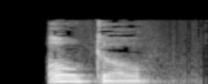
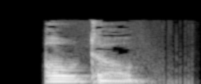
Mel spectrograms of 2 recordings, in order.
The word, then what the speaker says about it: auto: Auto. – In words derived from the French, AU is pronounced O, as in the expression, lo and behold. Read 2 aloud. – Auto.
